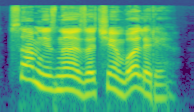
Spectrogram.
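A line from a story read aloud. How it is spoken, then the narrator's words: Short laugh. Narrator (Russian): хохотнул мой помощник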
